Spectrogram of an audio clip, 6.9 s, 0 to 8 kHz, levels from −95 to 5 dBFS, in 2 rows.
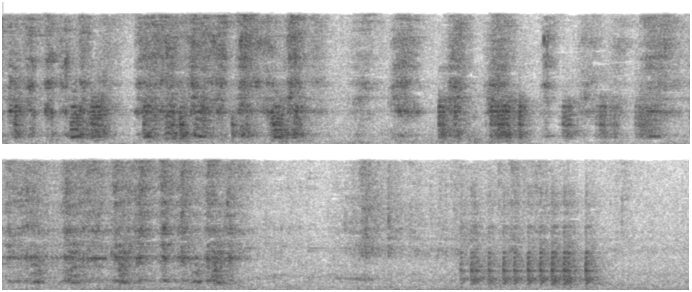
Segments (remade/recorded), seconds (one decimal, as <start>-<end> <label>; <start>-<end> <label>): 0.0-6.9 recorded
